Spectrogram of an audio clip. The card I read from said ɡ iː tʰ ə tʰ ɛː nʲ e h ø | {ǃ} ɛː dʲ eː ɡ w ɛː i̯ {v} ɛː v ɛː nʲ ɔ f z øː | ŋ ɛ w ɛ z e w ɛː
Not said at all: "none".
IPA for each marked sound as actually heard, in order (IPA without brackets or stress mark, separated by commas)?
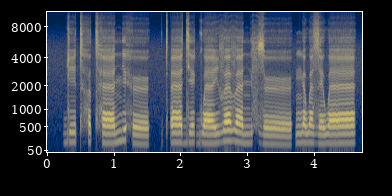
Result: tʼ, v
